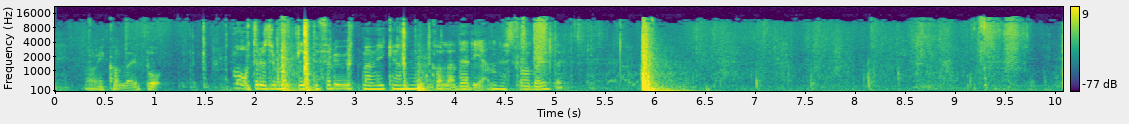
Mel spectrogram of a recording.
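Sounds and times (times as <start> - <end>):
soft rustles: 4.5 - 10.0
footsteps on concrete floor: 4.6 - 10.0.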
